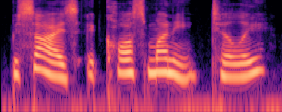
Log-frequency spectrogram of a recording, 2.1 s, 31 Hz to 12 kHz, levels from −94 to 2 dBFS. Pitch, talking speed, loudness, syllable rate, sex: 235 Hz, 140 wpm, -16 LUFS, 5.0 syllables/s, female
